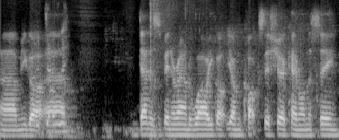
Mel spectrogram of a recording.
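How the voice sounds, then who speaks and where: A man with a Yorkshire accent, medium pitch, monotone, flat intonation and a fairly quick pace. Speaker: podcast host, former cricketer.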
